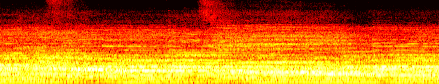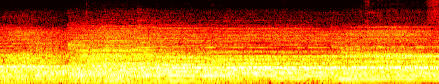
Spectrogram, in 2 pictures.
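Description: A mixed choir of men's and women's voices singing in harmony, holding sustained chords. About six seconds in, the harmony shifts to a new chord with lower voices coming in.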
